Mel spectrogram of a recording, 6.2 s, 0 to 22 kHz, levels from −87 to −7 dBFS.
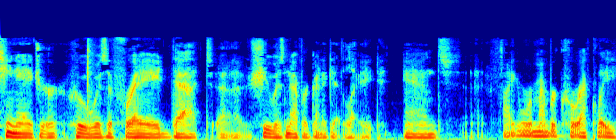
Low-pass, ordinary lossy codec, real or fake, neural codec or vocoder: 7.2 kHz; MP3, 32 kbps; real; none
